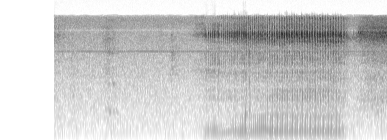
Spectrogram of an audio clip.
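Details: Sleeping bulldog snoring: loud, buzzing, fluttering snore with a whistling, snorting edge on the breath.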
